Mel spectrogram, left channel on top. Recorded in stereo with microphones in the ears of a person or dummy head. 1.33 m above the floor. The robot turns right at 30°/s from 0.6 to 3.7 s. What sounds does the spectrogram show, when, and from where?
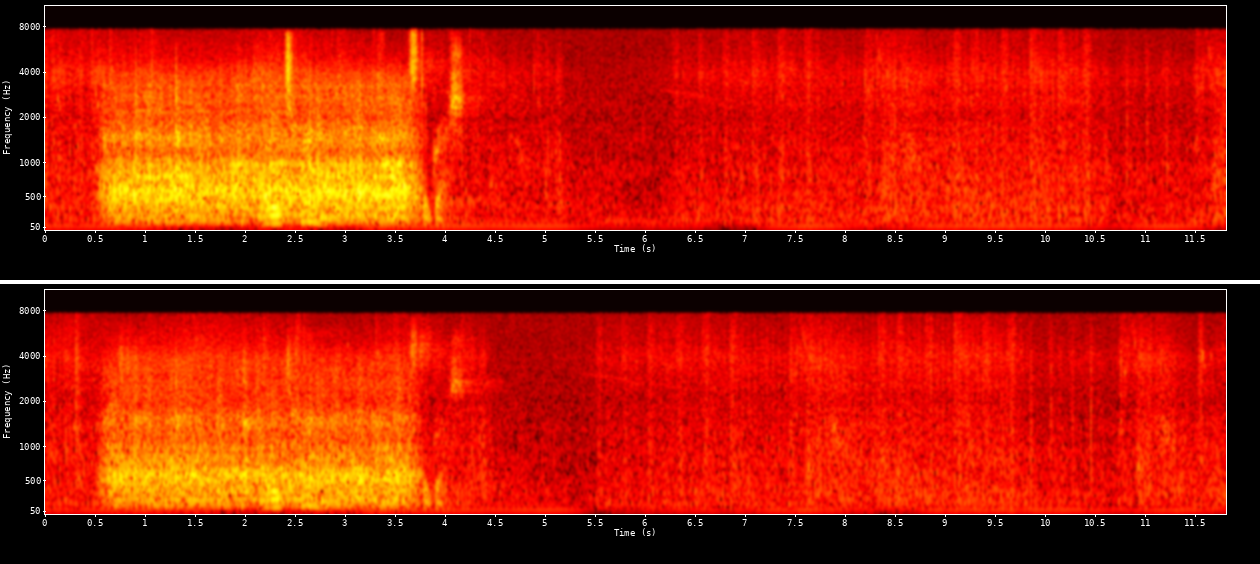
2.1 s a man speaking: 75° left, 1.0 m; by 4.3 s 125° left, 1.0 m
